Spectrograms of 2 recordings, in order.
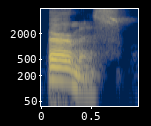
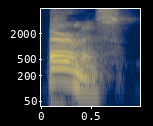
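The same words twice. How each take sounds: First: The word begins directly with a vowel. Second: The word begins directly with a vowel.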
